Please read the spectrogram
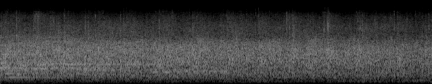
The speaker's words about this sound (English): How many of you love your pastor, his wonderful wife and family? Can you clap your hands and thank the Lord?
